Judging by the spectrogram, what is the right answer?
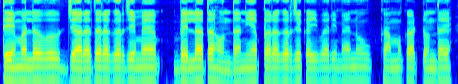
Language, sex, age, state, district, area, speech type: Punjabi, male, 18-30, Punjab, Shaheed Bhagat Singh Nagar, urban, spontaneous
